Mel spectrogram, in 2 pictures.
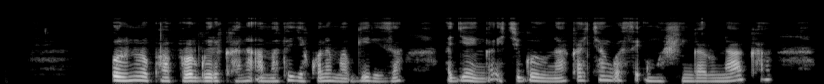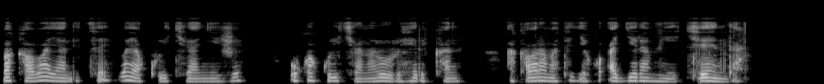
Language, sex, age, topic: Kinyarwanda, female, 18-24, finance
